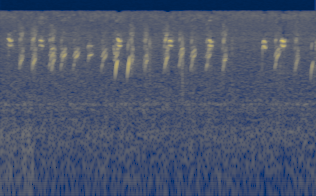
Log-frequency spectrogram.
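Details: Wild European goldfinch 'batbata' song, recorded in the wild to encourage goldfinches to sing; clear, evenly spaced high chirps and short twitters, slowing briefly before resuming.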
